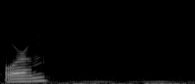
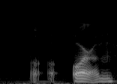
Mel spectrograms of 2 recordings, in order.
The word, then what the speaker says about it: Orem: how do you pronounce Orem Orem they tell people it's the word or and then the word um Orem you just say it real fast Orem like forum exactly or um's forum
